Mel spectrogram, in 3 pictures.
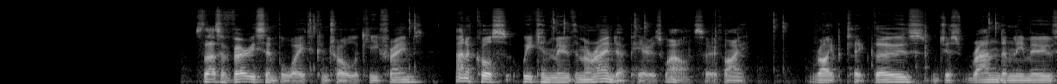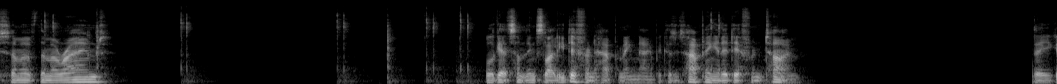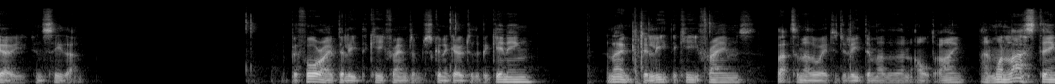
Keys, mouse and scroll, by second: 3.1 click, 6.3 right click, 7.7 right click, 9.1 g, 9.9 click, 11.0 right click, 11.5 g, 12.4 click, 13.9 right click, 14.3 g, 14.8 click, 17.7 click, 23.6 click, 23.8 ctrl+z, 25.6 click, 27.5 Delete, 28.2 click, 29.9 middle click.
